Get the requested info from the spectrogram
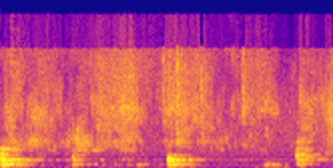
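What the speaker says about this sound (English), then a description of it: "This is sizzling away." Vegetables sizzle steadily in a hot pan with chicken stock, close by, sweating off for a feta and spinach pie, with occasional scraping stirs breaking through the constant frying hiss.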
